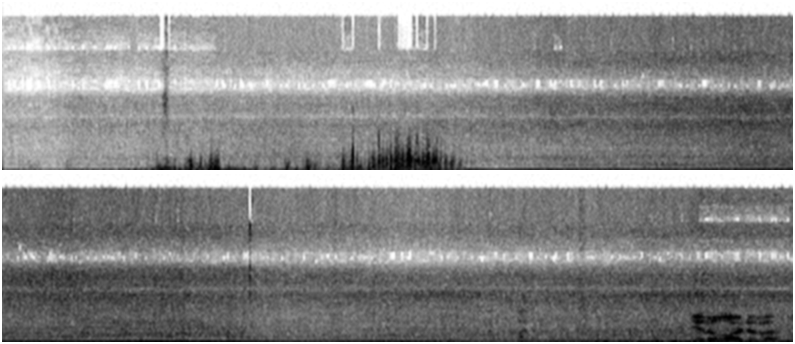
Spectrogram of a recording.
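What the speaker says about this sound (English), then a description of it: "Back in the Valiant, back on the road." A Valiant car drives on the road with a low engine drone that climbs in pitch as it accelerates, shifts down, and rises again under heavy wind buffeting, while someone talks briefly near the start.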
